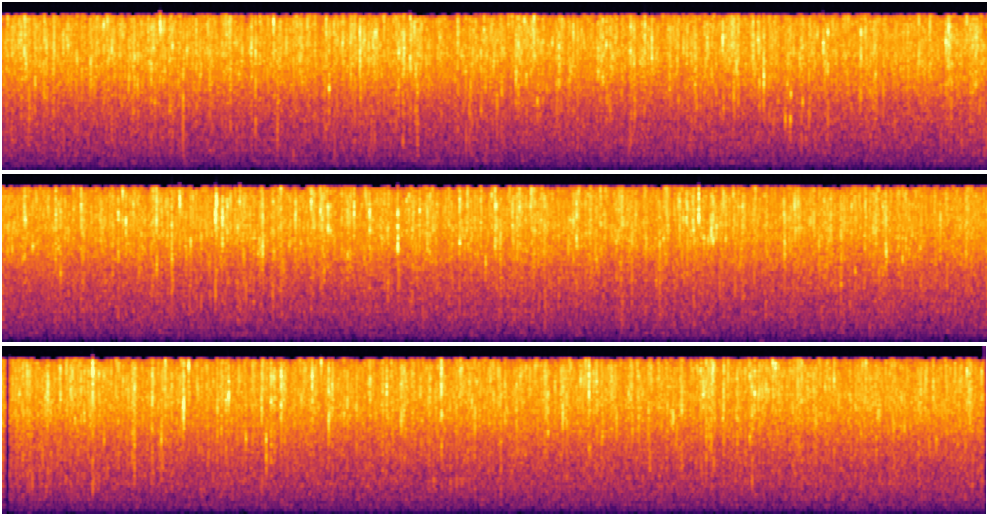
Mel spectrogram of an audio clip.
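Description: Steady rain: an even hiss of rain falling on a surface, with fine scattered drop ticks and one momentary dip about two-thirds of the way through.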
